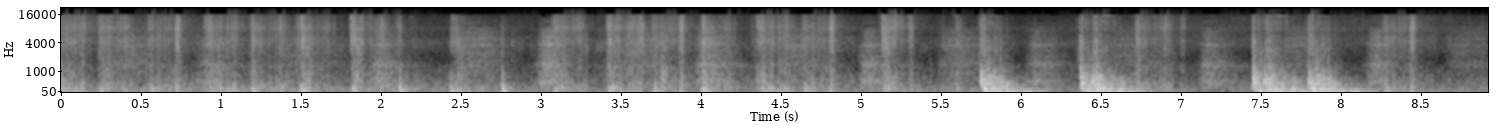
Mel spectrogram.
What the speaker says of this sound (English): your footsteps is quite loud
